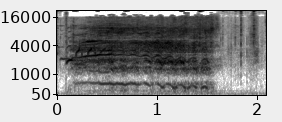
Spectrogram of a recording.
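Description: A pony whinnies in a field, her head collar caught in a fence: one long, loud neigh of about a second and a half with a wavering, trembling pitch, then fading to near quiet.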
